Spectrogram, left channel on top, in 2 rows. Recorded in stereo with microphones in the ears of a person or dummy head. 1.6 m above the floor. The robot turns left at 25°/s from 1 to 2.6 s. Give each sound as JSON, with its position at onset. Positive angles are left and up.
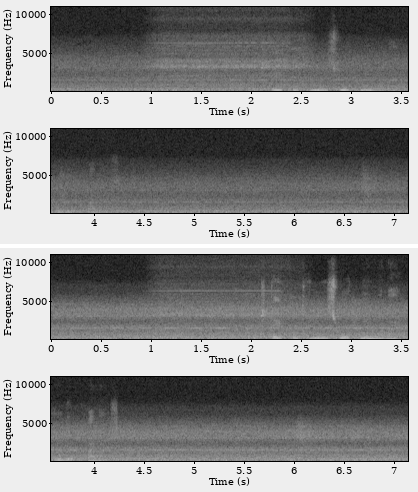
{"t": 2.1, "sound": "a man speaking", "side_deg": -75, "distance_m": 0.8}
